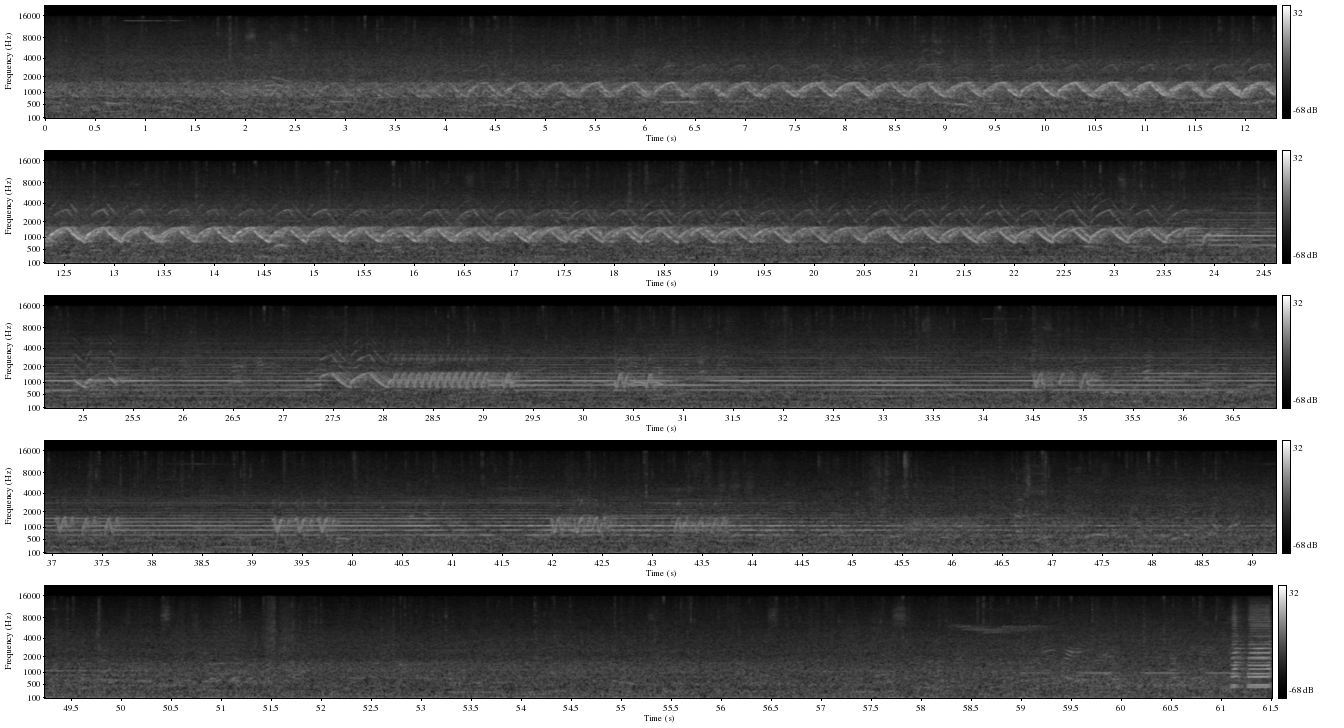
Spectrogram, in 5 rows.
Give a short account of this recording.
Rain in Mexico City during the night on 18th of july (World Listening Day 2015) recorded from the balcony above the Alameda Park (downtown Mexico City). Thunder and rain, voices and cars in background. Some police siren (during a long time at the end). WLD 2015, Recorded by a MS Setup inside a Cinela Zephyx Windscreen and Rain Protection R-Kelly, Sound Devices 788T Recorder + CL8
